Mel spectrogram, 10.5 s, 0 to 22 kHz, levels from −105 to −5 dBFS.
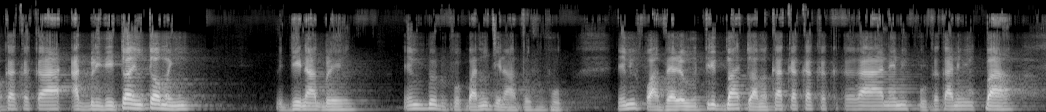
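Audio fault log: Throughout, Bluetooth SBC compression, likely: the speech carries a plainly audible gritty roughness, with the upper treble thinning and flickering rather than cleanly rolled off, and nothing above 18.7 kHz. The grit fits a low bit pool, around 80 kbps, where the weakest top bands starve and the rest are coarsely quantised. With no hearing model to hide the noise, the grain stays exposed across the sound instead of gathering as the swirly artefacts of smarter codecs.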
